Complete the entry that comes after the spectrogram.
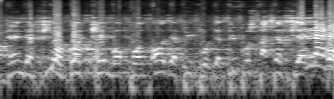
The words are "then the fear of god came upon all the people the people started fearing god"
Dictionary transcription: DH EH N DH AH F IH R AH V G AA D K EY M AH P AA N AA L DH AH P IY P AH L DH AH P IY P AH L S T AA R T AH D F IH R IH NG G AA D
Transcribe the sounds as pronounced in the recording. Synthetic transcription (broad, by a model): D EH N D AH F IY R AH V G AA D K EY M AH P AA N AA L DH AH P IY P AH L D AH P IY P AH L S T AA T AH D F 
